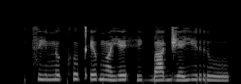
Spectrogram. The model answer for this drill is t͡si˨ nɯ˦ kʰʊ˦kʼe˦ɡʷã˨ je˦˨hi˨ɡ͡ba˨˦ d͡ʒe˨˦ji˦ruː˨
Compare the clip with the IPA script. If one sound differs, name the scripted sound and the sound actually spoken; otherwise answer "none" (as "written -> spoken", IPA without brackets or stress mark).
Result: ɯ˦ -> ʊ˦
